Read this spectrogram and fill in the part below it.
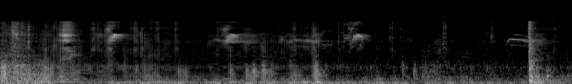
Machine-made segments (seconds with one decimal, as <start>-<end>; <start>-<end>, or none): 0.4-3.2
